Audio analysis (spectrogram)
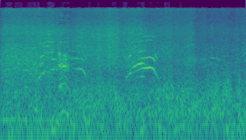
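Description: Storm-driven waves pound Cox's Bazar beach in a steady, loud roar, strong wind blasting the microphone, and faint shouts of people bathing in the surf carry in the distance.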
